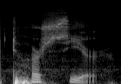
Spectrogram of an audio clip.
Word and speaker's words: tarsier: And it is the Philippine tarsier. The tarscier. That's how Wikipedia told me to pronounce it.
